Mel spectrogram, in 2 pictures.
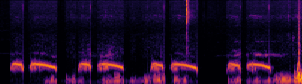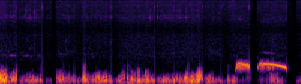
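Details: Cà Mau spotted dove used as a decoy, cooing in paired and triple falling notes, mellow and evenly pitched, with a stretch of low rumbling noise in the middle before the coos resume.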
